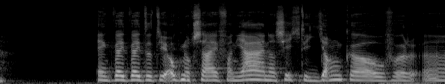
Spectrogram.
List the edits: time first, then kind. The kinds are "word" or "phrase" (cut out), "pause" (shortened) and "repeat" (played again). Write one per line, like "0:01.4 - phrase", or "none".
0:01.3 - repeat
0:03.0 - phrase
